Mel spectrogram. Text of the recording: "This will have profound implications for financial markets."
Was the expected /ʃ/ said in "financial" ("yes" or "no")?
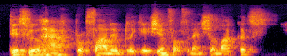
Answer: yes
